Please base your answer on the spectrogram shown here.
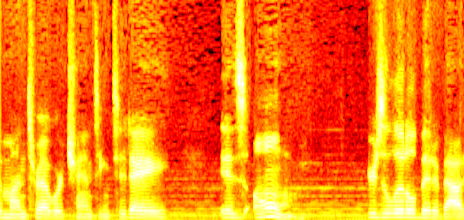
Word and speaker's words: om: sound as well so when pronounced correctly om has four syllables and it is pronounced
